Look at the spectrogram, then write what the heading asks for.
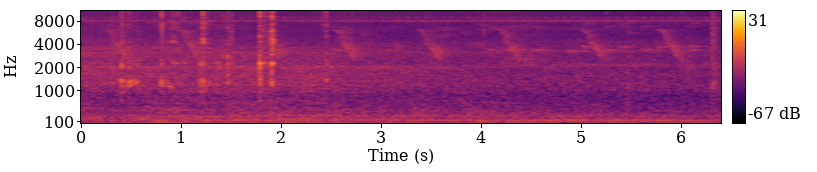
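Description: A bird repeating a short falling call a little more than once a second. A steel spoon clicks against a small bowl a few times in the first two seconds, sharpest just before the two-second mark.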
